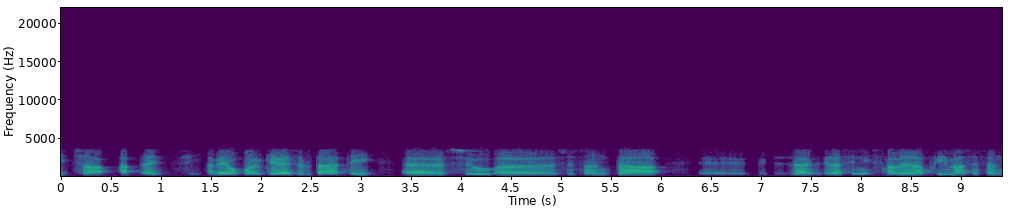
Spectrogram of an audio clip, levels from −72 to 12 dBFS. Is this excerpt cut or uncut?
cut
